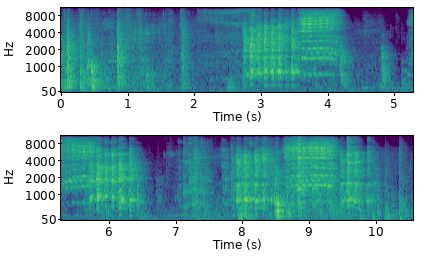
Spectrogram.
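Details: Goats on a farm learning to be calm and stand still; repeated loud, strained, wavering bleats, three long ones in turn with short gaps, some knocks and shuffling between.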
